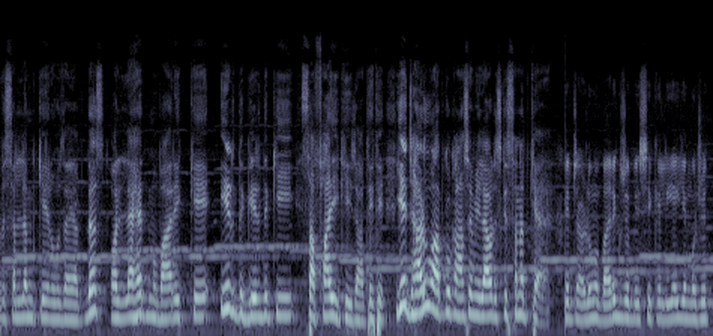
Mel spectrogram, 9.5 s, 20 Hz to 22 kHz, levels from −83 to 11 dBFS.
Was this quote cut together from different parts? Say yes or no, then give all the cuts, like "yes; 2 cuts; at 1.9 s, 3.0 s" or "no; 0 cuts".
no; 0 cuts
